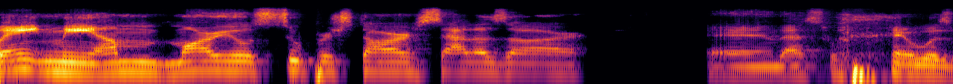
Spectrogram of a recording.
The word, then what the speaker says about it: Salazar: I was like, dude, that rhymes with Salazar, because nobody would call me Salazar.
